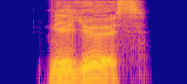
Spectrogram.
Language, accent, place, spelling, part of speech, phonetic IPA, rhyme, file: German, Germany, Berlin, Milieus, noun, [miˈli̯øːs], -øːs, De-Milieus.ogg
- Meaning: 1. genitive singular of Milieu 2. plural of Milieu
